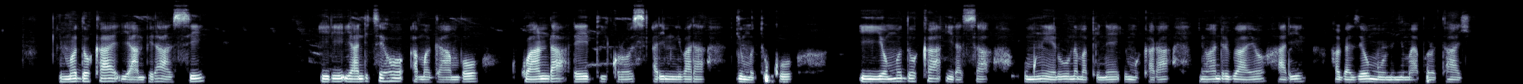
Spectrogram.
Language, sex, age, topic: Kinyarwanda, male, 25-35, health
